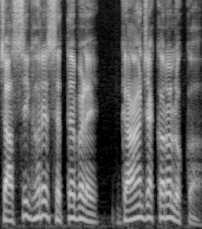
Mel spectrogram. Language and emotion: Odia, neutral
